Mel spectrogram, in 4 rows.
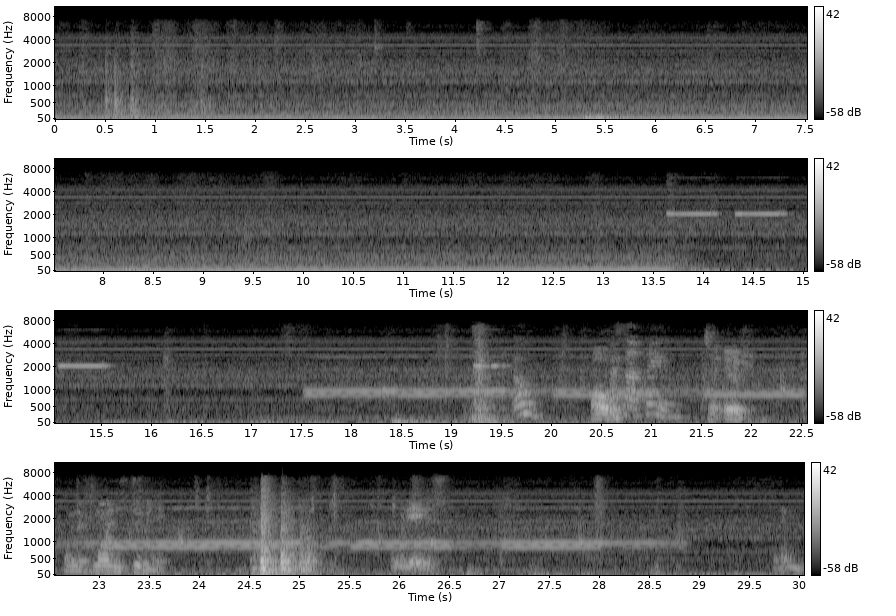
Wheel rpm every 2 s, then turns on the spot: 0, 0, 0, 0, 0, 0, 0, 0, 0, 0, 0, 0, 0, 0, 0.
none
